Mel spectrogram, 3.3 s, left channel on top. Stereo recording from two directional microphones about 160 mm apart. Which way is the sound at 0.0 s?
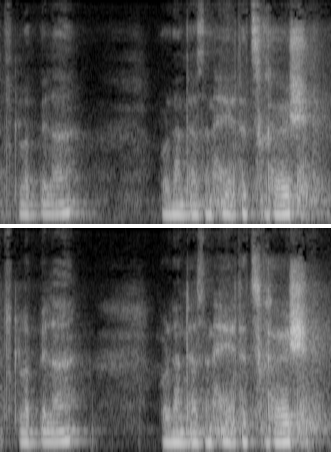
10° left (ahead or behind).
